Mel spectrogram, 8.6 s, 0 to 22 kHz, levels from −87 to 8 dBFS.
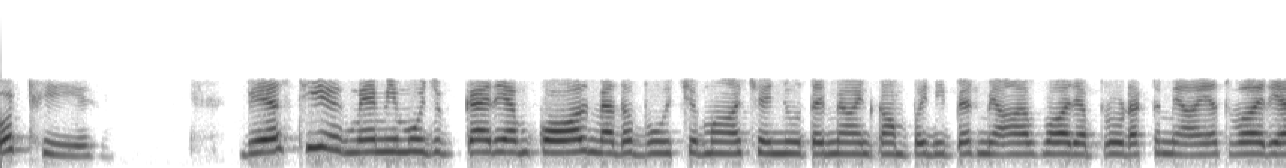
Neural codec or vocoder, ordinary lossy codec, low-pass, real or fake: none; none; 3.6 kHz; real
